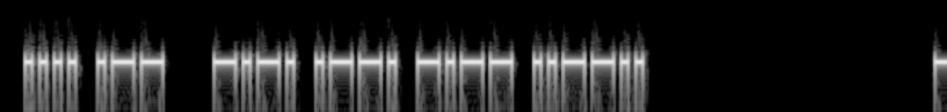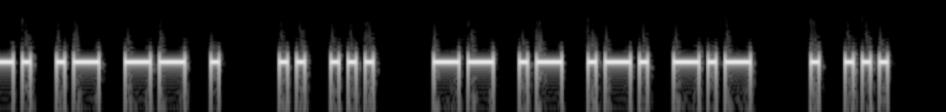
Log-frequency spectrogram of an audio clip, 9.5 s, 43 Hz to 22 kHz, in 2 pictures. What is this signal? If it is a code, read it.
Morse code, heard as a keyed tone, about 37 wpm, 700 Hz. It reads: HW CPY? NAME IS MARK ES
